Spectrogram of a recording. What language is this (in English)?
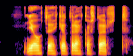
Icelandic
